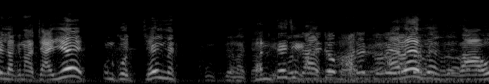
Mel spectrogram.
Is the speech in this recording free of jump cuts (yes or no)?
no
